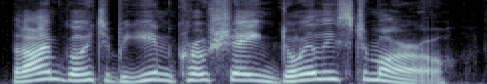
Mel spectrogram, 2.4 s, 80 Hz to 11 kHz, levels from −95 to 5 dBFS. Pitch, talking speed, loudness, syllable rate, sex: 220 Hz, 195 wpm, -16 LUFS, 6.3 syllables/s, female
